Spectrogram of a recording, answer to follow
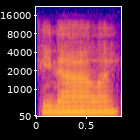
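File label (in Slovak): "finále", Slovak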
